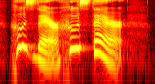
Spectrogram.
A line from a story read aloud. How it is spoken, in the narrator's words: cried the proud young porter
